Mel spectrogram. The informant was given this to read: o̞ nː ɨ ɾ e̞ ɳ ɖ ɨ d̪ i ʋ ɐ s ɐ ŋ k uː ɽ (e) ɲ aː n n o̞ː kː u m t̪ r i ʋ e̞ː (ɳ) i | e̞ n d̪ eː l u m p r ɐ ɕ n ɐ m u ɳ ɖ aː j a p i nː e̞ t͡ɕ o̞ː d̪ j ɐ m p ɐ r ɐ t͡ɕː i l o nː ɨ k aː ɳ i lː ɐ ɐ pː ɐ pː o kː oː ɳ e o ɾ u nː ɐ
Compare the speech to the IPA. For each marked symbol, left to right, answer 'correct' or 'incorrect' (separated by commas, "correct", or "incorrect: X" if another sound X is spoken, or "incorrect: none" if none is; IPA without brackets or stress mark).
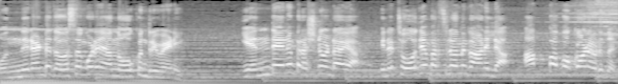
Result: correct, correct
